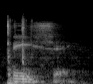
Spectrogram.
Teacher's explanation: o I desaparece foneticamente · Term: variação linguística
